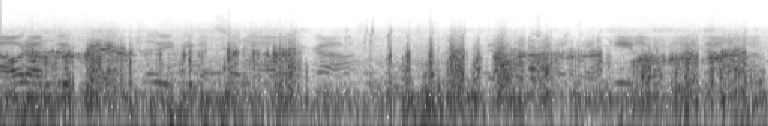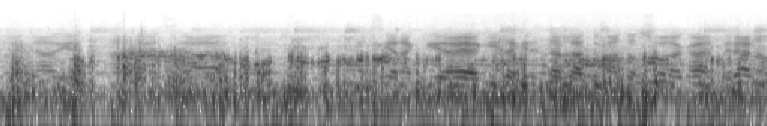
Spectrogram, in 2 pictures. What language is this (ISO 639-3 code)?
spa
